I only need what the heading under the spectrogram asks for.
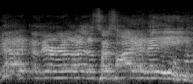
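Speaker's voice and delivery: slow, high, hammed-up shout; retold argument, slow mock shout. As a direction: drag out a dumb comeback. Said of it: "I was like".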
